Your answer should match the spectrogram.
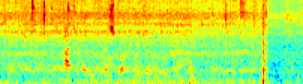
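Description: A vehicle engine idling with faint voices around it, then a car door shutting with a single sharp thud about three and a half seconds in.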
